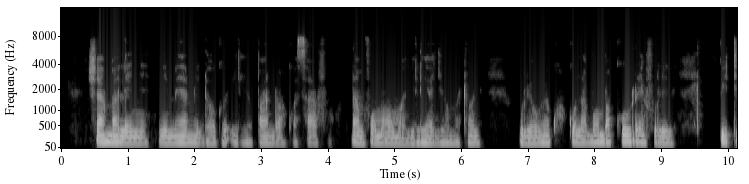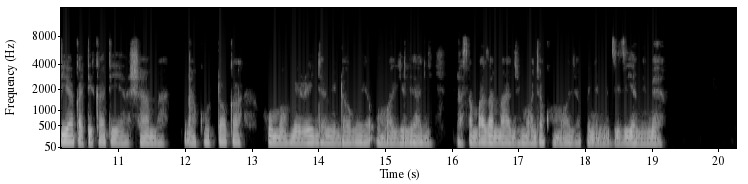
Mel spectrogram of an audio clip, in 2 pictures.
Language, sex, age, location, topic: Swahili, male, 18-24, Nairobi, agriculture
